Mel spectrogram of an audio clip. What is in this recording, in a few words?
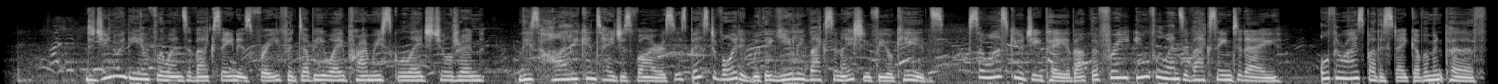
radio ad metro; Immunisation; Primary school influenza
